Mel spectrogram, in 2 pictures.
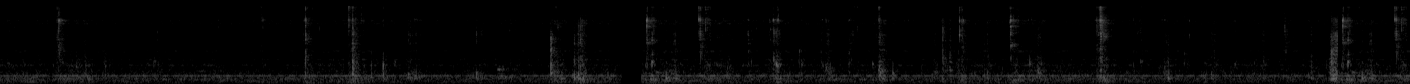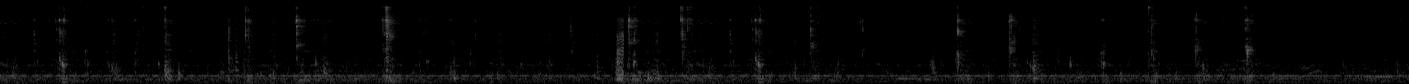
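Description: Close-up mouth sounds of a person chewing and biting fried chicken pakora and salad, with frequent sharp, irregular crunches and wet mouth clicks. A faint steady hum lies underneath.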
